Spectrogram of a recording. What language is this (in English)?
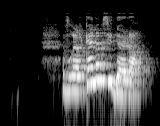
Kabyle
